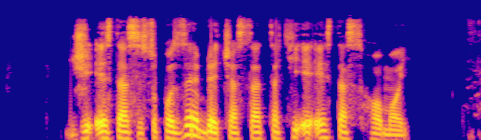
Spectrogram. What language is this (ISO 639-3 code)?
epo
